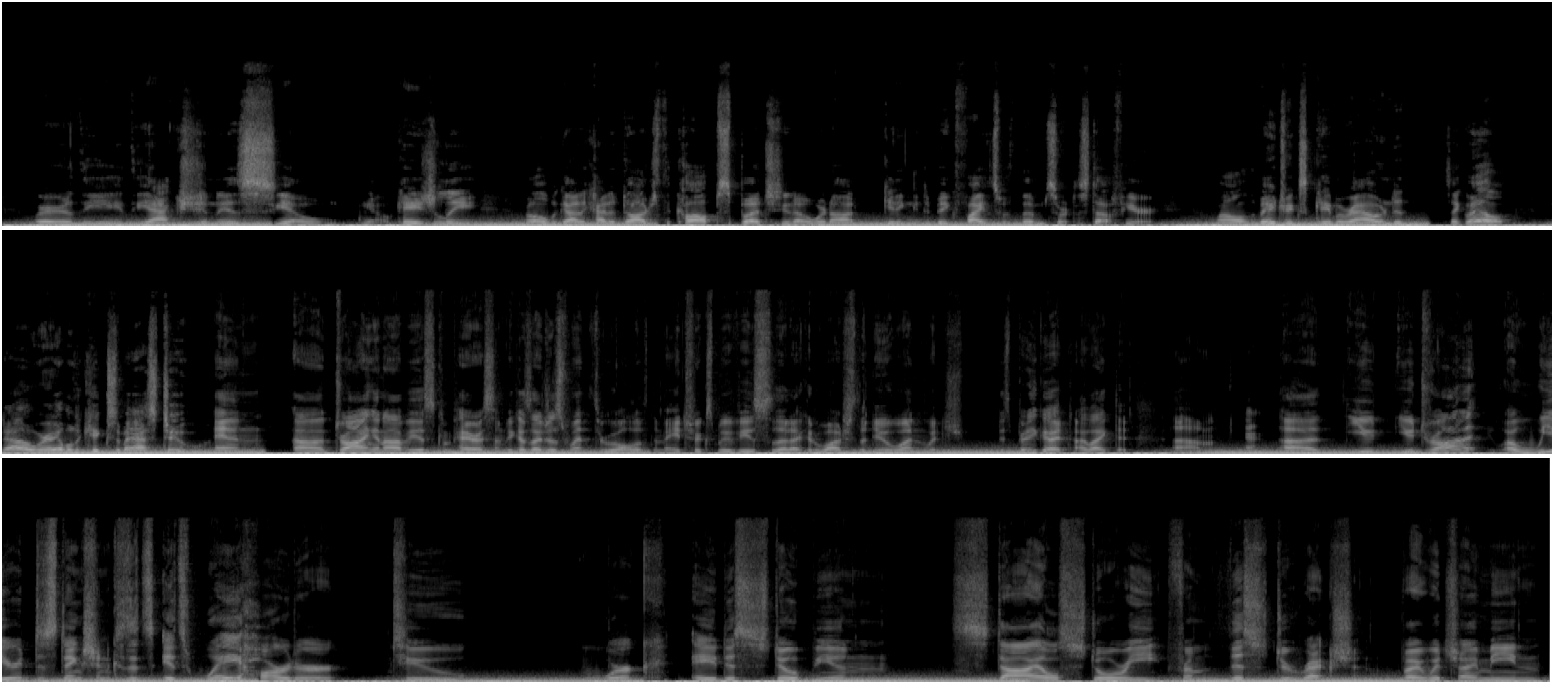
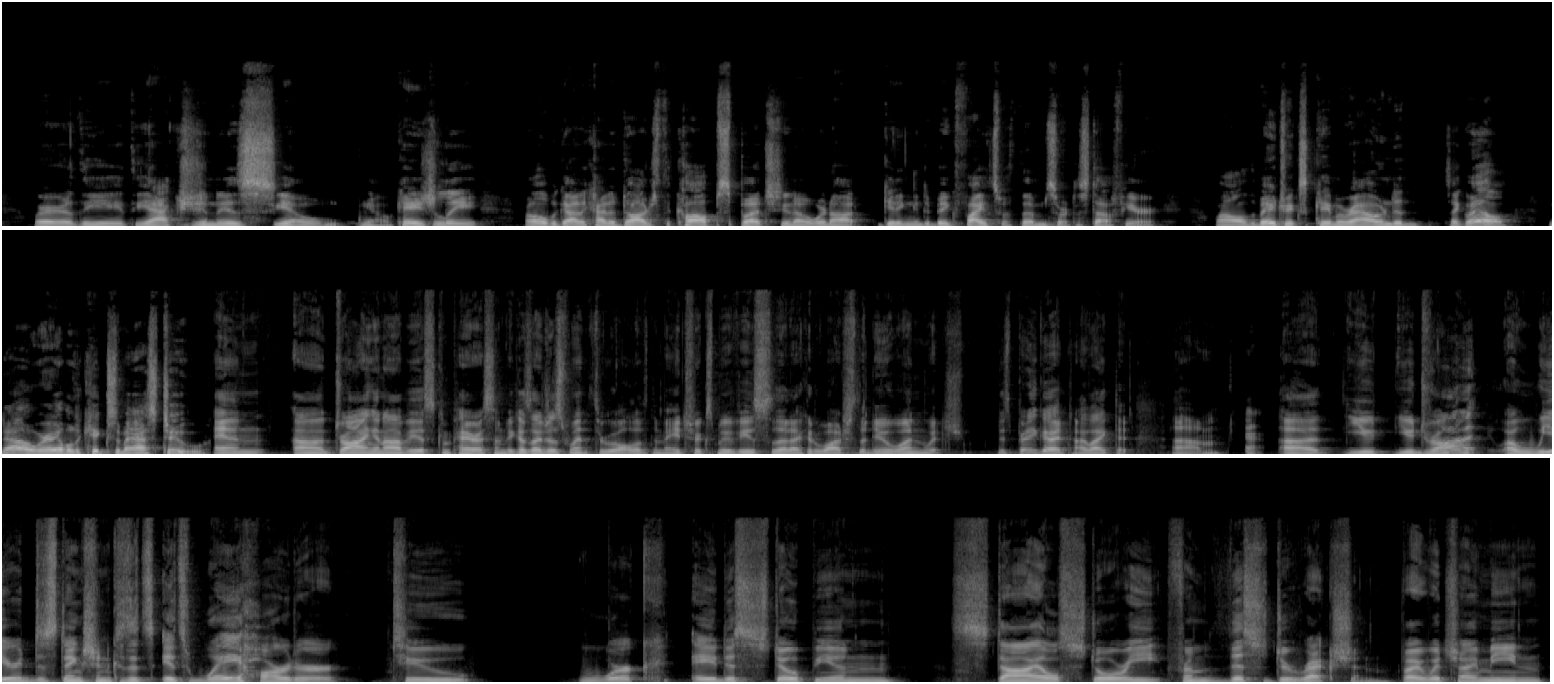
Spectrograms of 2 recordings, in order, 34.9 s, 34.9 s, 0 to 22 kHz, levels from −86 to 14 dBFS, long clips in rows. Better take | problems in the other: second | low rumble; loud; throughout; 6 dB below the speech

